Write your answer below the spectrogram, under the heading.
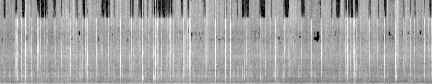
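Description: Raindrops hitting the camera and microphone on a moving motorcycle: irregular sharp ticks, several a second, over the low steady rumble of the motorcycle and the wind.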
